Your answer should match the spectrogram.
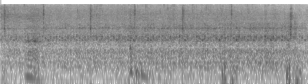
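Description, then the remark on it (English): A large bus engine idles at a stop in the rain with a steady, low rumble, a few dull knocks and thumps breaking through the continuous drone. “Stop the bus. I'm here.”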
